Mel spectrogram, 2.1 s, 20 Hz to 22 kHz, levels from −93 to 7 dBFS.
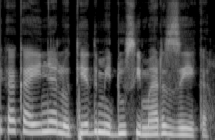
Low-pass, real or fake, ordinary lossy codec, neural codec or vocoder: none; real; none; none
